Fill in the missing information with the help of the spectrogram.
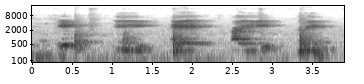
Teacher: अग्र स्वर में इ, ए, ऐ, ऋ हमारे क्रियाशील रहेंगे।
